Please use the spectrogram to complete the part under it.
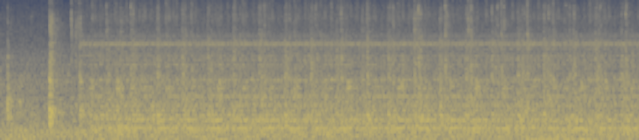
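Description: A sewing machine stitching a fabric mask runs in a steady, fast mechanical whir with a continuous needle rhythm after a brief click at the start, close and alone.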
